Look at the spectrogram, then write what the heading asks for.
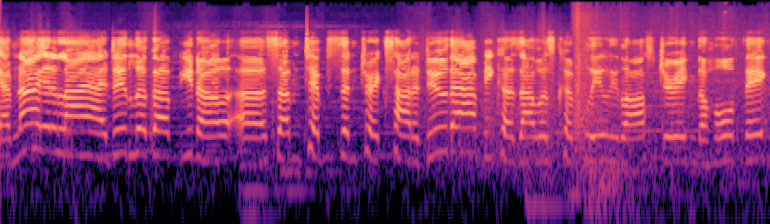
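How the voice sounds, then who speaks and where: A young woman casually commenting as she plays a video game, self-deprecating and rambling, yelling at the screen at times. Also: sits high. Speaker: gaming channel host. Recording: game music underneath.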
